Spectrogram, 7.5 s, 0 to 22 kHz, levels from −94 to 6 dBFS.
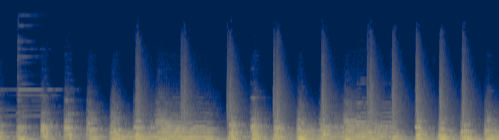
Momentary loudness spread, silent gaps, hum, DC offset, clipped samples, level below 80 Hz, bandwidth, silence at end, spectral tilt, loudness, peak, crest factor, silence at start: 4 LU; none; none; under 0.1%; under 0.1%; -44 dBFS; 15 kHz; 0 s; -5.5 dB/octave; -26 LUFS; -8 dBFS; 18 dB; 0 s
